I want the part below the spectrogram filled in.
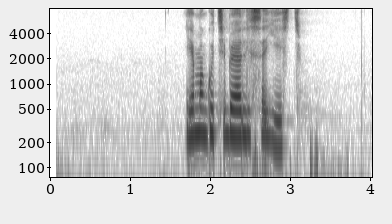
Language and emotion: Russian, neutral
